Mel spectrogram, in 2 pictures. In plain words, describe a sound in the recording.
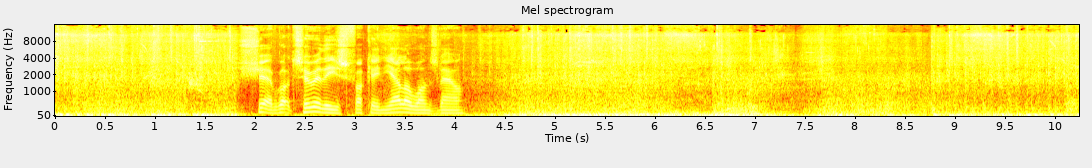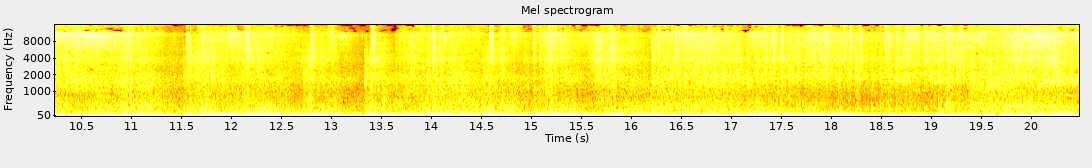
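Fire bursts roar and whoosh.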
